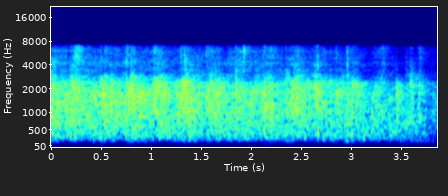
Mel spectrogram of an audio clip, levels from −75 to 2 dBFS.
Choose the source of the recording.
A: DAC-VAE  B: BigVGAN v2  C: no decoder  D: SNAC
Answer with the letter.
A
